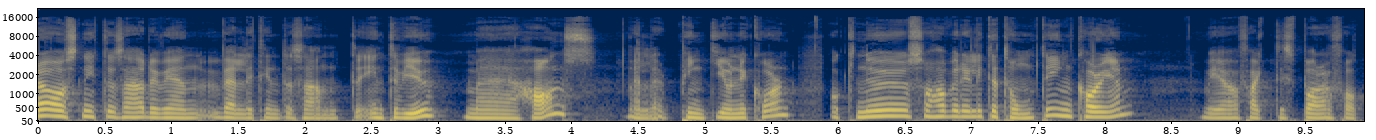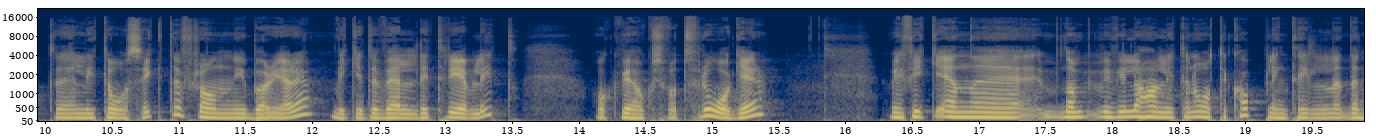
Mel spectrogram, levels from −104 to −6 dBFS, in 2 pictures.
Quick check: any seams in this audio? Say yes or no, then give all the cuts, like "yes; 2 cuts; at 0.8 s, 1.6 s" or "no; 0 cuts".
yes; 1 cut; at 5.9 s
